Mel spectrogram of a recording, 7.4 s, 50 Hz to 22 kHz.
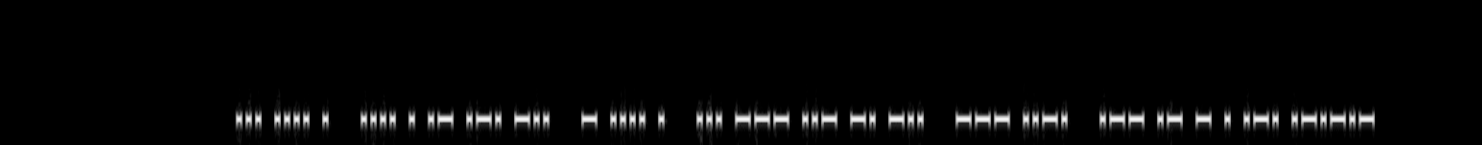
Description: Morse code, heard as a keyed tone, about 49 wpm, 700 Hz. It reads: SHE HEARD THE SOUND OF WATER.
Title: Sentences from Top 1000 Words - Review Part 1 - 50wpm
